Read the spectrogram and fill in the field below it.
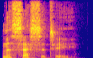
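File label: "necessity", British English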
